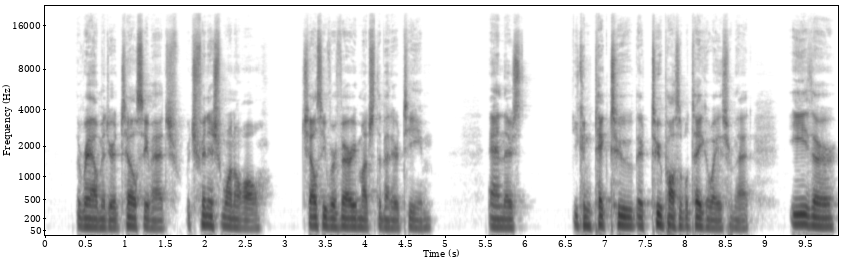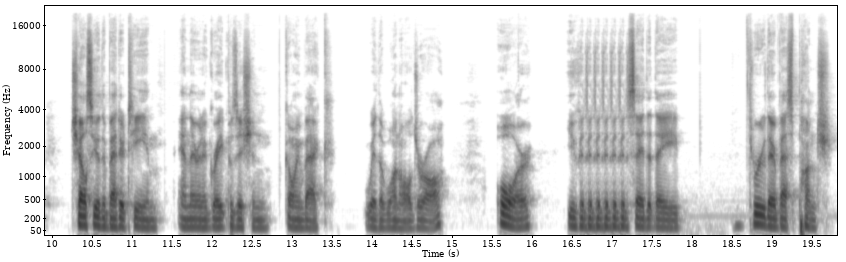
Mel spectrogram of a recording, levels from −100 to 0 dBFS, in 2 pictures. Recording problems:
audio stuttering; at 17 s

